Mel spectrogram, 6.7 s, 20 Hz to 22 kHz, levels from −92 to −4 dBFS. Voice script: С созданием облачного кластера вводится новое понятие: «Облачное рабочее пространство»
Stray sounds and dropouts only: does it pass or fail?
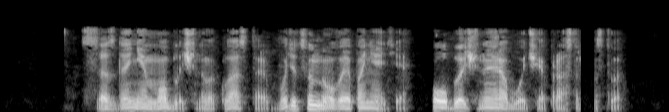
fail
